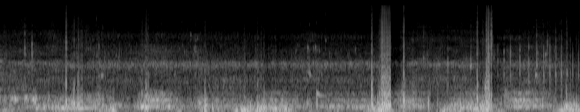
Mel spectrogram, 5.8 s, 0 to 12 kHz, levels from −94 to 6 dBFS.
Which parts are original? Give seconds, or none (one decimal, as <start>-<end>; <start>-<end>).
0.9-3.8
